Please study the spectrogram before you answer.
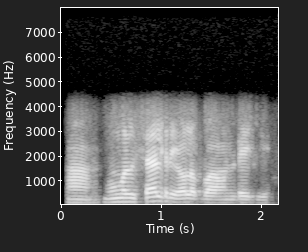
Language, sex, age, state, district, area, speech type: Tamil, male, 18-30, Tamil Nadu, Sivaganga, rural, conversation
